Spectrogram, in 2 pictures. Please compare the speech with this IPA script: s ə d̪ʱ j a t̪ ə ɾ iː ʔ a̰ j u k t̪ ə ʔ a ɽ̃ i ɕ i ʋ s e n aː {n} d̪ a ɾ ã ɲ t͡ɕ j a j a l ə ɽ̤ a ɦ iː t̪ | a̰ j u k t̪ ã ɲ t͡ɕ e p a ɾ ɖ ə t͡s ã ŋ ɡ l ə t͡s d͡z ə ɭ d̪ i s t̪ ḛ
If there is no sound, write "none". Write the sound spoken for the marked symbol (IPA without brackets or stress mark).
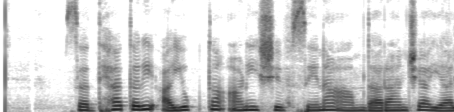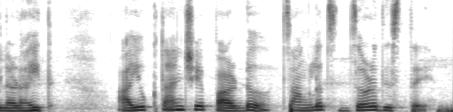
m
